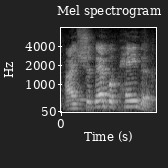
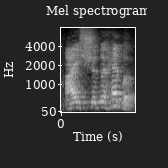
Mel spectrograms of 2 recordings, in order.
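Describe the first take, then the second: First: "I should have paid" said very slowly, "have" stressed; teacher spelling out "have paid" slowly; slow careful read. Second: "have" leaned on and falling; teacher stressing "have". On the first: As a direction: drag it out word by word. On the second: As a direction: hit the word "have" with a falling tone. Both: Shown as a demonstration.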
